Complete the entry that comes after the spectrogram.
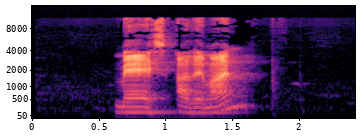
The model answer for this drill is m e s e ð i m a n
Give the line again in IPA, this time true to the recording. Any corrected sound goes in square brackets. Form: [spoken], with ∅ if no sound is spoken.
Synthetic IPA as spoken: m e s [a] ð [e] m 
